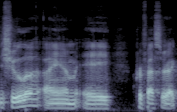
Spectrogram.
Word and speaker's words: Scuilla: you just told me your name is pronounced a way that I did not imagine so you do it so my name is schula I am a professor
